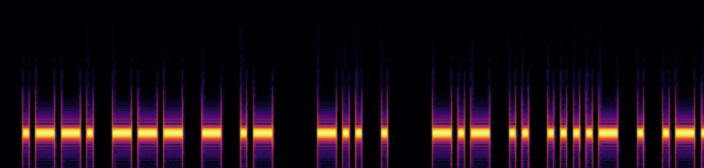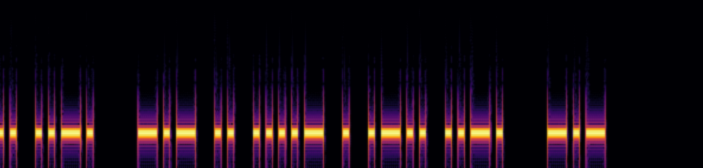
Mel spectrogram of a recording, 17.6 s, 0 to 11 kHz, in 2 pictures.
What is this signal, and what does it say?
Morse code, heard as a keyed tone, about 15 wpm, 700 Hz. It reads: POTA DE KI4ELF KI4ELF K
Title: Common QSO Phrases Encore 15wpm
